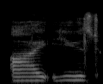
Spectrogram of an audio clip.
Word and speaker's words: used: in the past, I used my new computer yesterday. I used. And there we are pronouncing the D as a D, in fact.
